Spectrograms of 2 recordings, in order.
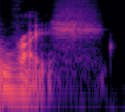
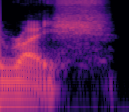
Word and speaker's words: Reich: right I don't know who is he pronounces it Reich he says Reich well he doesn't want to be like Third Reich he wants to be Reich okay exactly so Robert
